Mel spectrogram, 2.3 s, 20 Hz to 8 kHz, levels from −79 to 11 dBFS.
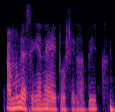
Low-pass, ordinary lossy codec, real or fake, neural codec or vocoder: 7.2 kHz; Opus, 32 kbps; fake; codec, 16 kHz, 1.1 kbps, Voila-Tokenizer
